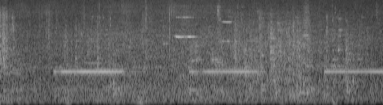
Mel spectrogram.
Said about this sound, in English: Dump trucks lumber by hauling trash.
